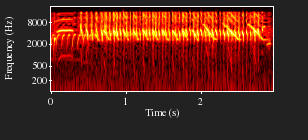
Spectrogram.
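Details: Excited male canary: a short whistle, then a loud, dense, continuous high trill that rolls on without a break for over two seconds.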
